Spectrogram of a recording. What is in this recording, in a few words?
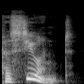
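"pursuant", British English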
